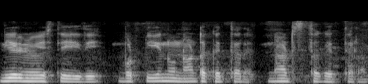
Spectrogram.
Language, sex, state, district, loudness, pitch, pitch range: Kannada, male, Karnataka, Raichur, -19 LUFS, 135 Hz, 130-140 Hz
